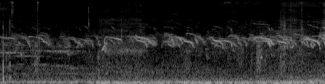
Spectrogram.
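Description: Gamefowl broodcocks rest in farm pens, giving soft, scattered clucks and chatter over a steady low outdoor hum, fairly faint and distant with no speech.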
